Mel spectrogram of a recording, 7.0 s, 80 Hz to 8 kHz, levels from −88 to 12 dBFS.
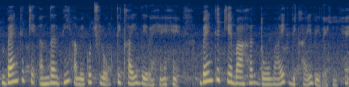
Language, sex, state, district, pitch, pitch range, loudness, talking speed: Hindi, female, Madhya Pradesh, Dhar, 215 Hz, 185-245 Hz, -20 LUFS, 170 wpm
